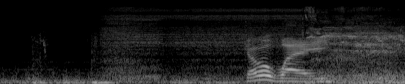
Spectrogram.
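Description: A flamethrower roars and hisses loudly.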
